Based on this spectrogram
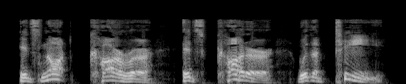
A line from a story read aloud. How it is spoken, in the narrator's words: the American growled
